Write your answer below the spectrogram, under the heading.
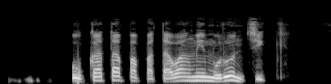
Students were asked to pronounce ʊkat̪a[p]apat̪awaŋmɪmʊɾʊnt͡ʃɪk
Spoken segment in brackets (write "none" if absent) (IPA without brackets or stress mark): p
